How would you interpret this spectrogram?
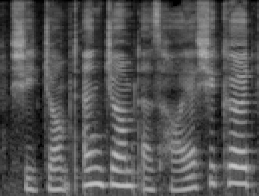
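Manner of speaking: ordinary delivery, nothing marked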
